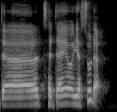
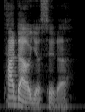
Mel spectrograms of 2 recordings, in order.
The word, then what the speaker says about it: Tadao Yasuda: Satoshi Kojima and Tadao Yasuda. – I think it's Tadao Yasuda.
